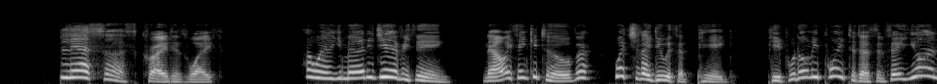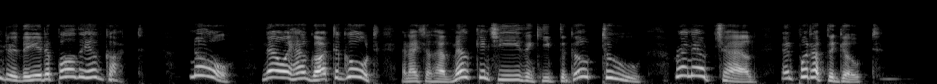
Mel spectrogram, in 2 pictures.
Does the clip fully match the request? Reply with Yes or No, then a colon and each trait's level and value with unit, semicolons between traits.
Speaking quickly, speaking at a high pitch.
Yes: fast, 210 wpm; high, 245 Hz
